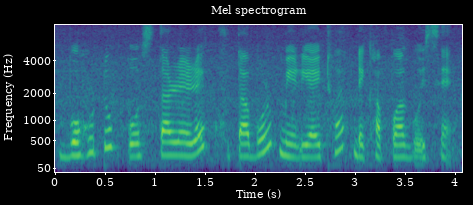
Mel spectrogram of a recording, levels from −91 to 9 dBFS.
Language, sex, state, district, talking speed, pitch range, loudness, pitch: Assamese, female, Assam, Kamrup Metropolitan, 120 wpm, 215-275 Hz, -18 LUFS, 230 Hz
